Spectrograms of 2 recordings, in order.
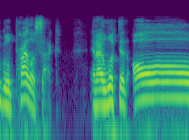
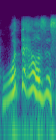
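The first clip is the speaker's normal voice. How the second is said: higher, disbelieving what the hell; incredulous outburst; 9 semitones higher than usual. Retold or imitated. Patient outraged at doctor over heartburn pills, incredulous. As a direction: snap back in disbelief at the prescription. Reacting to Prilosec prescription.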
